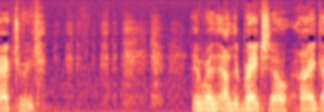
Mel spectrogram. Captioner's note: laughing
